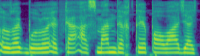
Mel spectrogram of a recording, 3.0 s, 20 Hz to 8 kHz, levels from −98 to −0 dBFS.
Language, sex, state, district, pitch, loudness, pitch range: Bengali, female, Assam, Hailakandi, 230 Hz, -12 LUFS, 225-235 Hz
